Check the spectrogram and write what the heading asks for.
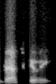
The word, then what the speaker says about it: Vescovi: team over the summer then they started calling him vescovi and uh and he and he said yeah that's how our families already always pronounce this but he didn't really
